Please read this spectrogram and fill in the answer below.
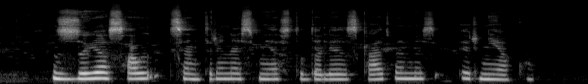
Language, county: Lithuanian, Kaunas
